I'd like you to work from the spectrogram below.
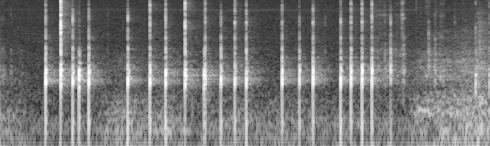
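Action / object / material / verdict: tap / plastic computer mouse / plastic / none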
